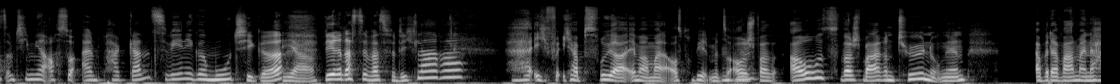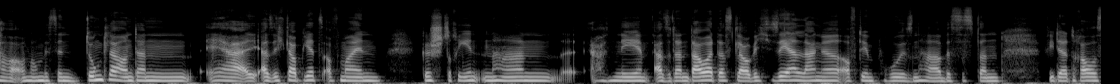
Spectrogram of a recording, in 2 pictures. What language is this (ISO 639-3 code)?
deu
